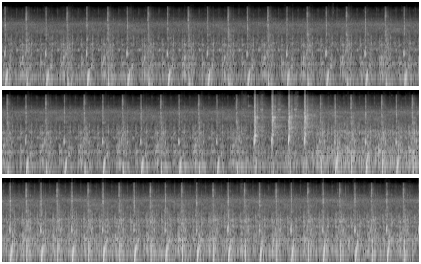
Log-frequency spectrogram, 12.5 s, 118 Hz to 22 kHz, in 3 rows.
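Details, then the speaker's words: 1920s–1930s English Lister throttle-fed engine at low idle: slow single thumping about three times a second with sharp metallic knock each stroke; worn rod bearing ruined by water in oil from cracked block; bearing replacement planned. "that was our liser I mean besides the rod knock and in need a paint it actually is a good running motor"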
